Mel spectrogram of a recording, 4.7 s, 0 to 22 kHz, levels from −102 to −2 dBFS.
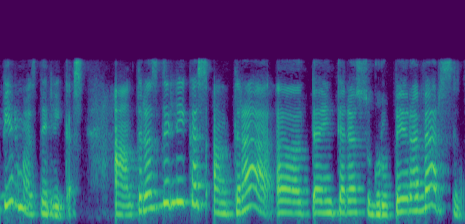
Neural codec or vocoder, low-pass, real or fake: none; 7.2 kHz; real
